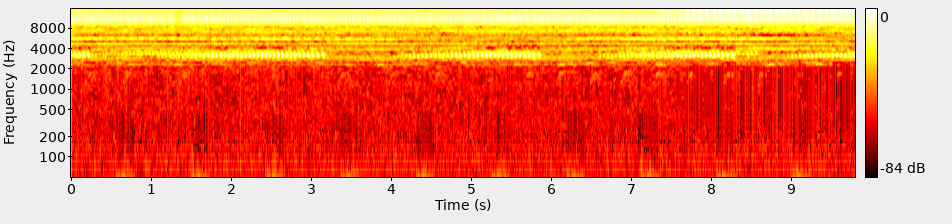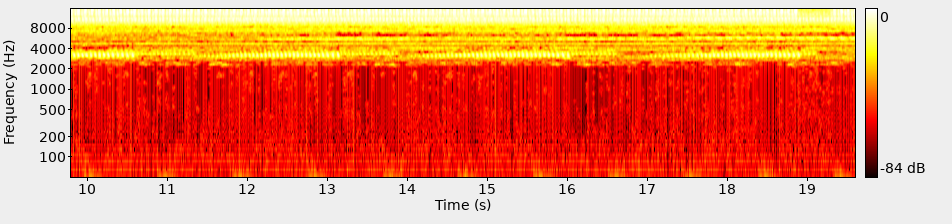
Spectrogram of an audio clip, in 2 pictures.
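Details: Crickets at night in rural countryside: a constant high-pitched ringing chorus, with one shrill trill repeating in bursts roughly every two to three seconds, steady and rhythmic against a quiet low background.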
